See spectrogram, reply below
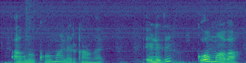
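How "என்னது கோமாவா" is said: louder, stunned outburst at the news; shocked disbelief. Acted. Hearing she is in a coma, loud shocked disbelief. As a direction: gasp out the question in disbelief.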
